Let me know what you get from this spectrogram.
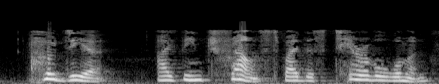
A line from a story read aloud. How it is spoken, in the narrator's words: Hakuin exclaimed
